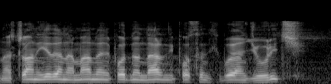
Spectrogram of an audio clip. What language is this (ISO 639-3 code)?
srp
